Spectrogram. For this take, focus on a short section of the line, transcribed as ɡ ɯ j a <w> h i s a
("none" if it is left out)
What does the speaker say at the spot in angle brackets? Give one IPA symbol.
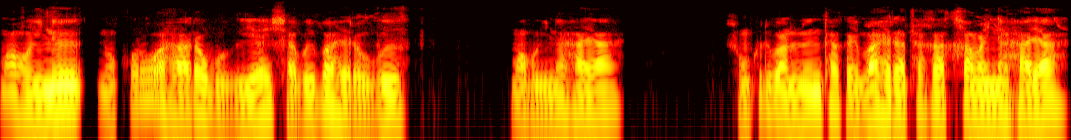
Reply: none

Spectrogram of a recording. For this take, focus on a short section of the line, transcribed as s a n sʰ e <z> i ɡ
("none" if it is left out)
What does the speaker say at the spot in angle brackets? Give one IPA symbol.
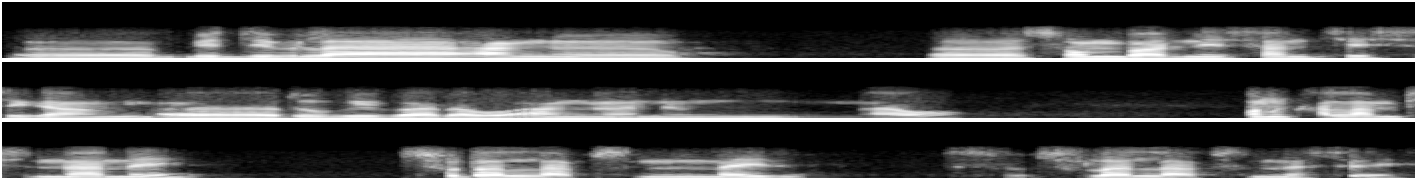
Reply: s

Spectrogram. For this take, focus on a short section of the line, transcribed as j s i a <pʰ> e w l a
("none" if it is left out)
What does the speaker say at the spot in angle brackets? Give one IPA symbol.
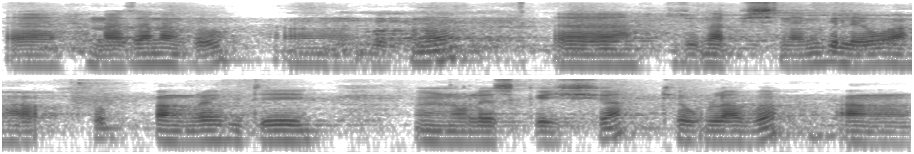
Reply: tʰ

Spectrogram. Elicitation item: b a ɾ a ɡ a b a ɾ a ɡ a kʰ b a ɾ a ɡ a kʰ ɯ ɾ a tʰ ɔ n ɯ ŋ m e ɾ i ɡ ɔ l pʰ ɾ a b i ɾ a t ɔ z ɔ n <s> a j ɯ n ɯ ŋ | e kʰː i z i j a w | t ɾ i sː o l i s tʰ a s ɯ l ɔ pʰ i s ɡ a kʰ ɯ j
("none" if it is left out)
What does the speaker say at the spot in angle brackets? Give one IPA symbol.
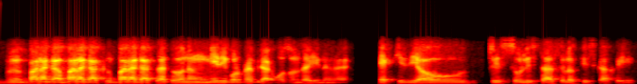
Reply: z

